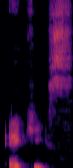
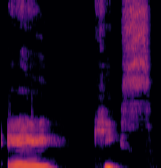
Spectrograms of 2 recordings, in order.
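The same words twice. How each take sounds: First: It is said quickly. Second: It is said slowly and carefully. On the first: "I'll say it faster" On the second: "X sounds like this"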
